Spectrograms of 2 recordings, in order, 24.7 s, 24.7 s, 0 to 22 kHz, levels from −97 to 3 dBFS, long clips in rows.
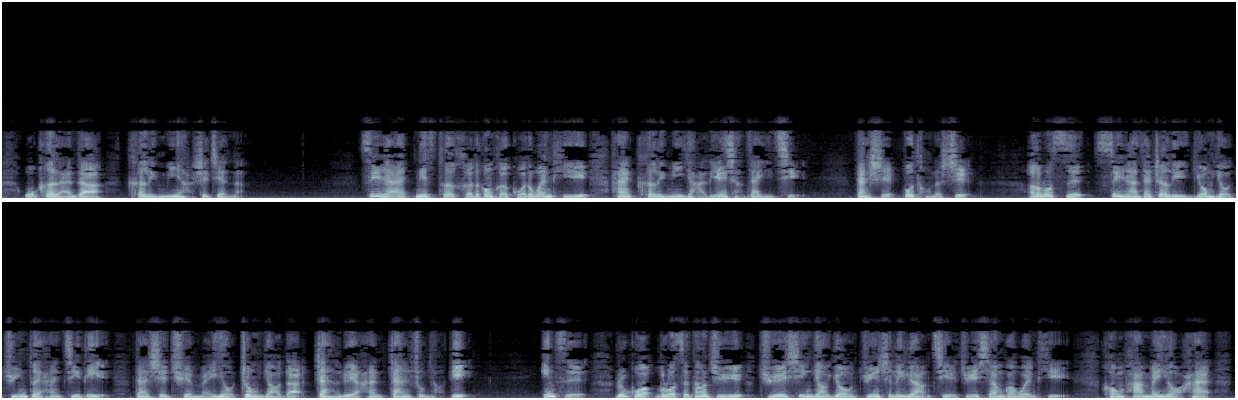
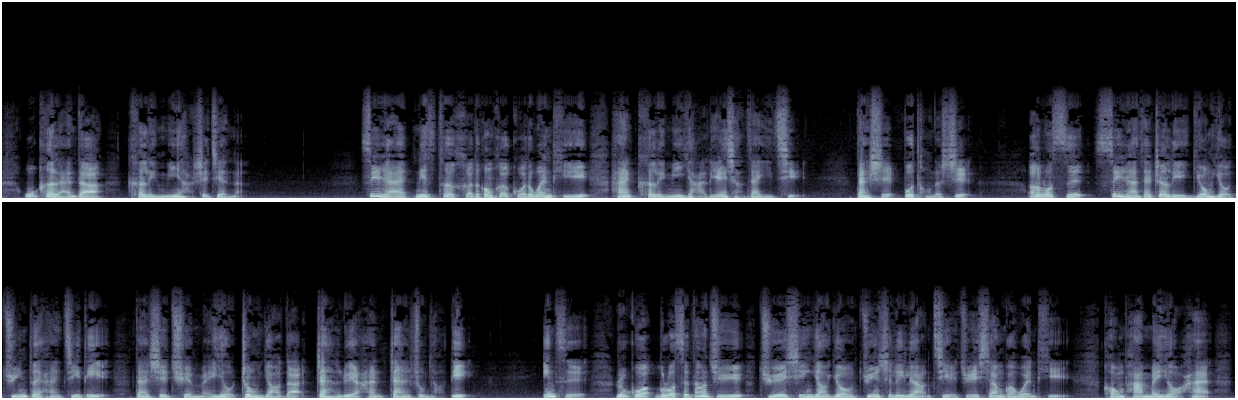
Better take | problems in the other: second | garbled, watery; badly; nothing above 7.5 kHz; slightly in the second

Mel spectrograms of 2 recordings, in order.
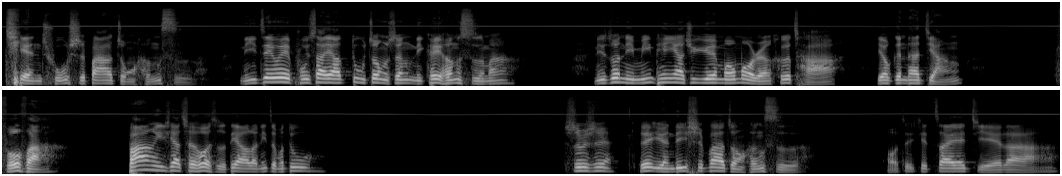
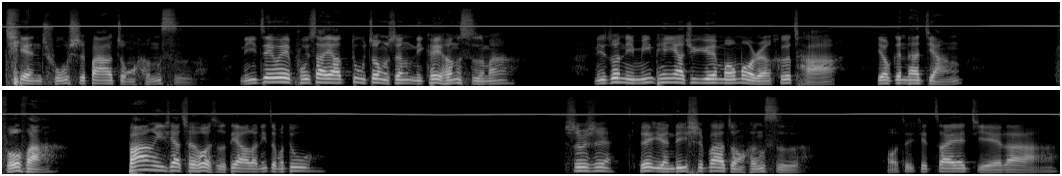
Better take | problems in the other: first | high-pitched whine; loud; throughout; 7 kHz, 8 dB below the speech; faint in the first

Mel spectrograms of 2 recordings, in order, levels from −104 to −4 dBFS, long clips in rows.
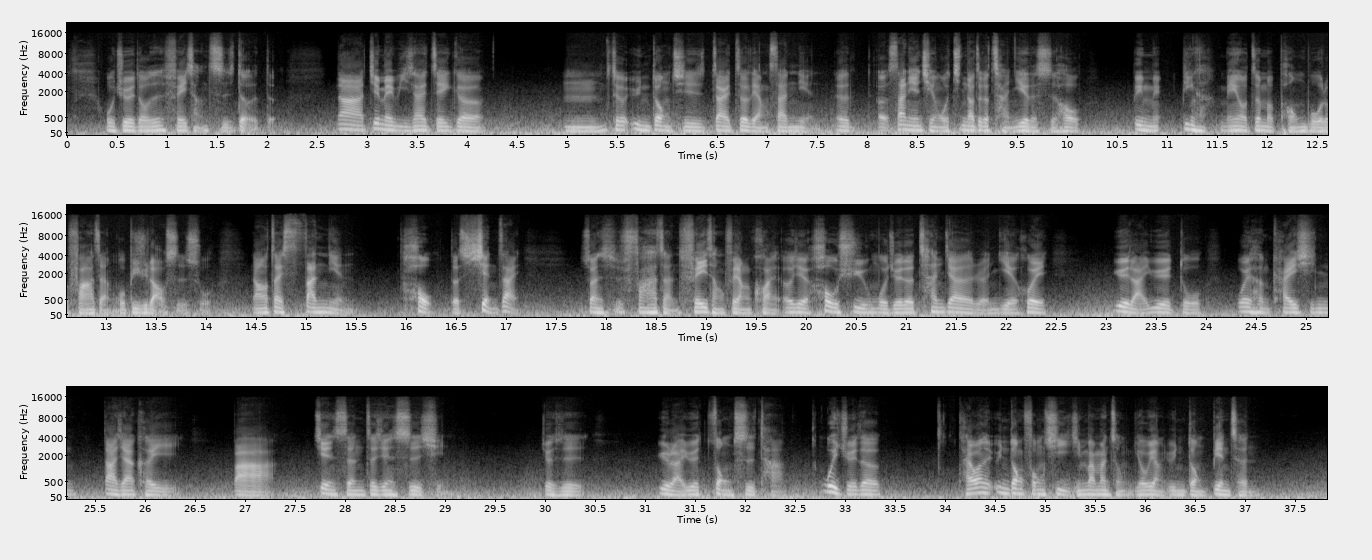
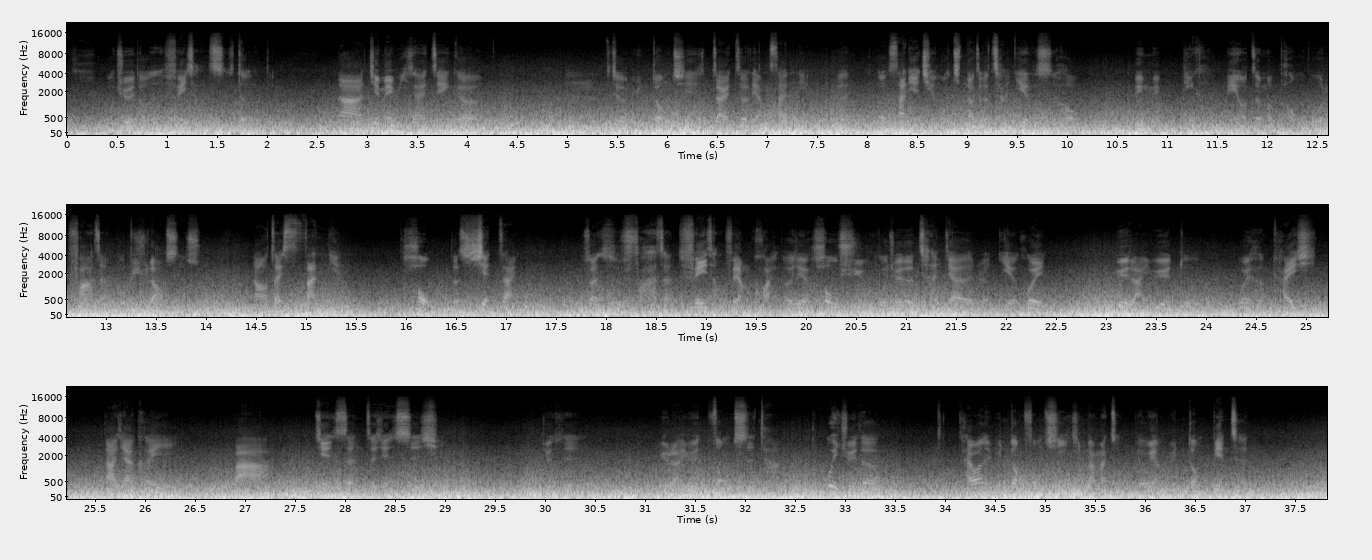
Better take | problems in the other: first | wind noise on the microphone; heavy; 4 dB above the speech; occasional gusts in the first

